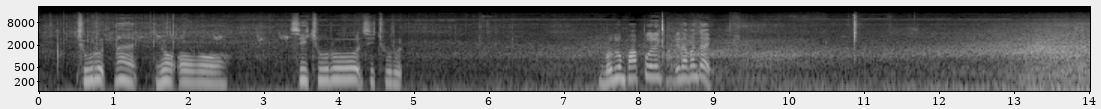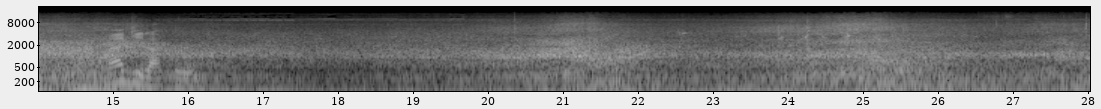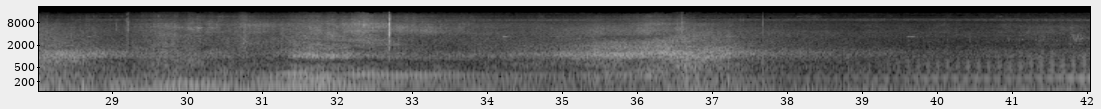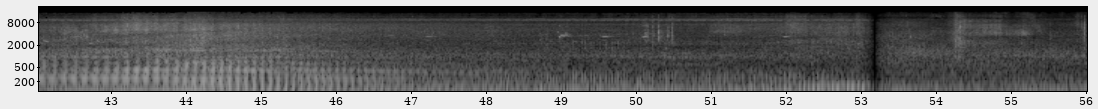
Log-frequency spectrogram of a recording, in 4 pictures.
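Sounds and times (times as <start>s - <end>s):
vehicles passing by: 0.0s - 56.0s.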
